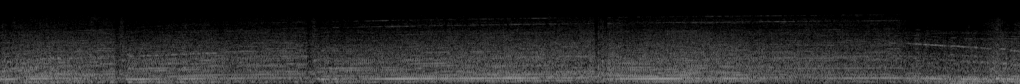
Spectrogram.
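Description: A GT race car in the Assetto Corsa Competizione racing game runs at high revs, its engine droning steadily with brief shifts in pitch over ten seconds, loud and continuous without talk.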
